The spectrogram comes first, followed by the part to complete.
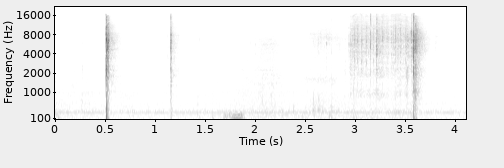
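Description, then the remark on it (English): Sharp mechanical shutter clicks snap twice on a film camera on loan from Jeremy North, followed by a soft rasping film-advance wind and a longer whirring crank ending in another crisp click, with no voices. “I've got something in front of me which I'm really, really pleased about to have, and it's not my camera, it's another camera on loan from the wonderful Jeremy North, and I'm gonna let you hear this shutter.”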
